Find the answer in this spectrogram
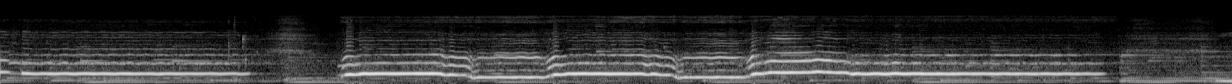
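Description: A woman humming the song's melody without words in long held notes over a plucked acoustic guitar accompaniment. There are three phrases with short breaks between them; the middle phrase steps back and forth between a higher and a lower note.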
